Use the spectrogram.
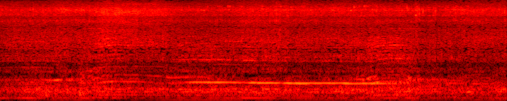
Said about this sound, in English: Okay, so Matthew, if we were to be really authentic, this is what sheep shearing sounds like. This was recorded at a farm in Derbyshire, England.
